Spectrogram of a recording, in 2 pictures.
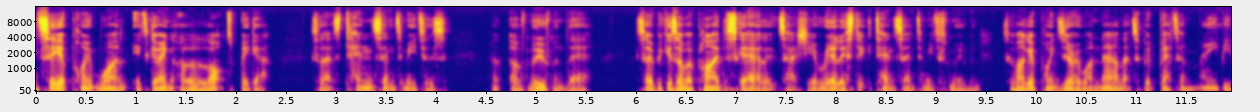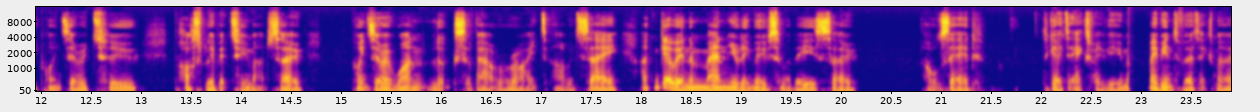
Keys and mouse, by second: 3.4-10.7 drag, 11.7 click, 13.5 click, 15.8 Tab, 17.7 Tab, 20.7 alt+z, 21.2 click, 22.0 1, 22.6 drag, 22.8 ctrl+z, 22.8 g, 23.4 g.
